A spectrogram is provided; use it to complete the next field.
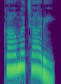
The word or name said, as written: ಕಾಮಚಾರಿ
